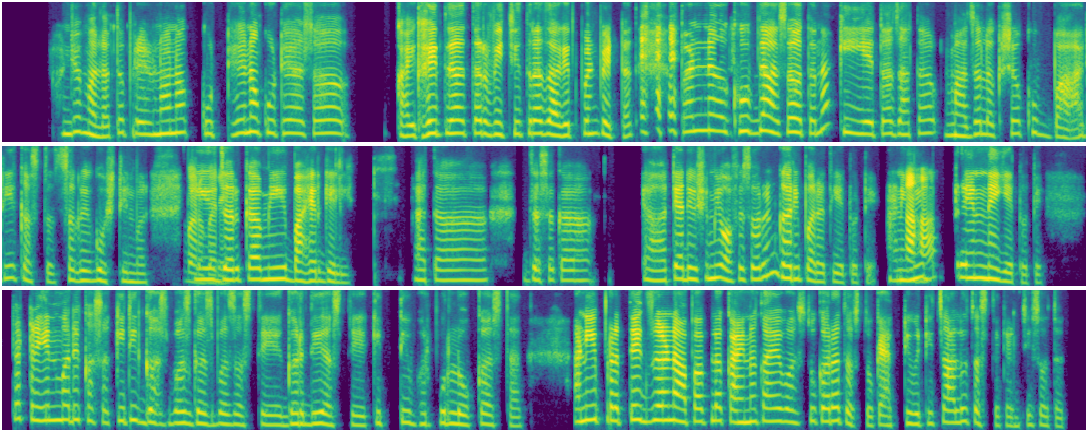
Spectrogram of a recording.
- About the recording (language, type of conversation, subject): Marathi, podcast, स्वतःला प्रेरित ठेवायला तुम्हाला काय मदत करतं?
- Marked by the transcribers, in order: laughing while speaking: "काही-काहीदा तर विचित्र जागेत पण पेटतात"; giggle; other noise; drawn out: "बारीक"; tapping; in English: "एक्टिविटी"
